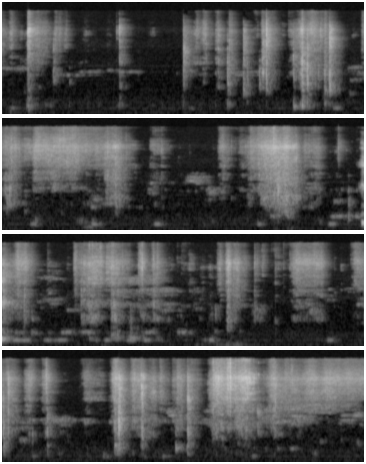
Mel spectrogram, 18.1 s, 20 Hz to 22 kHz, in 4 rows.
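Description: An A4 sheet of paper being folded and creased by hand on a hard floor: rustles and scrapes on and off as the paper slides, bends and the fold is pressed flat.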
